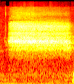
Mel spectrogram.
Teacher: when I'm saying the sh sound, my tongue is down, it's behind my teeth, shh, at least the front of my tongue, shh. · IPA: ʃ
